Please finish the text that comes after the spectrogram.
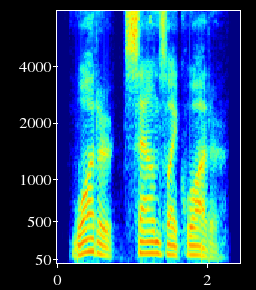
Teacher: Master the flap T. In American English, the T sound between vowels often turns into a soft D sound.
